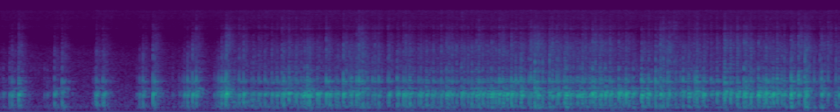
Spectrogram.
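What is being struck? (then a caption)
Cloth-covered hardcover book. Both hands tap and scratch quickly with long dark-painted nails on the textured maroon cloth or leatherette-covered board cover of a closed, solid hardcover book lying on purple fabric. A few separate taps come first, then they blur into a dense, continuous run of fast scratching and tapping with a steady midrange tone.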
